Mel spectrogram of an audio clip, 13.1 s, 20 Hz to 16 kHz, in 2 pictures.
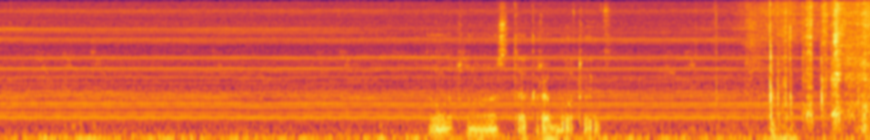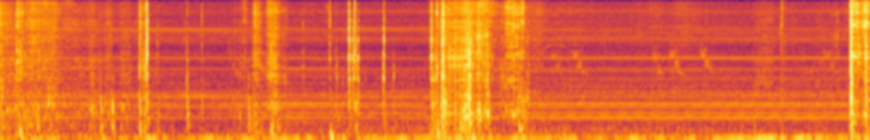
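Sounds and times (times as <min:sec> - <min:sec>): small fan motor humming: 0:00.0 - 0:13.0
handling clicks and rustles: 0:05.4 - 0:10.7, 0:12.2 - 0:13.0.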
